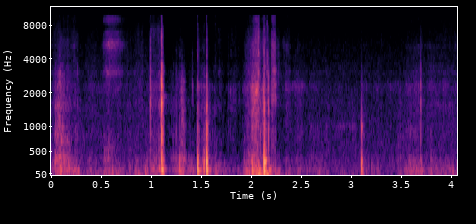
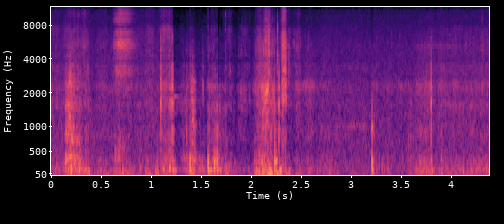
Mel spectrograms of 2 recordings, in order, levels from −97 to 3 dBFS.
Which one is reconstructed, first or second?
first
